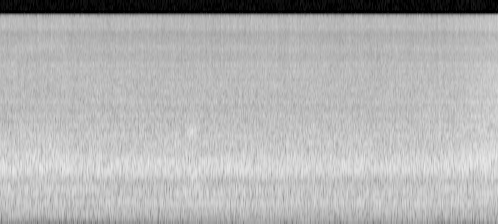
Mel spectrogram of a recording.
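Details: Honda Beat FI eSP eco scooter with a rough, coarse-sounding engine, cause being analysed: steady, coarse, raspy idle with an uneven grainy edge instead of a smooth hum; running rough, cause not yet known.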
